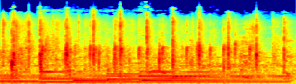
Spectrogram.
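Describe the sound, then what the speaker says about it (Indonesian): A community gathering for the Saung Bonsai Setu bonsai group breaks into scattered clapping from a small crowd, steady and moderately close, while a sustained musical tone and murmuring voices carry on underneath. "saya minta aplaus buat teman-teman Saung Bonsai Setu"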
